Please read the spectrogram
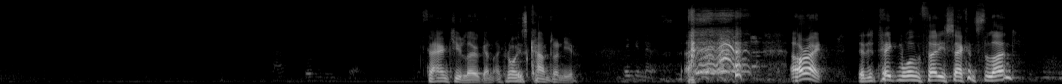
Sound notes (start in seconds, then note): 6.8 chuckles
